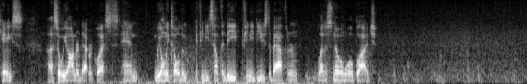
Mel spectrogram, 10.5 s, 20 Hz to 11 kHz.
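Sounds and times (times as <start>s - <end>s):
speech: 0.0s - 7.7s
heavy driving rain during a car drive: 0.0s - 10.5s
low rumbles of thunder: 0.0s - 10.5s
car windshield wipers at full speed: 5.5s - 10.5s.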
